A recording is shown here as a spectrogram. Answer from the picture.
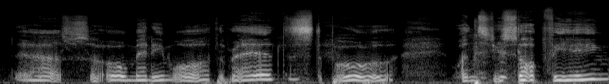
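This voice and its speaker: A female-sounding, put-on character voice of medium pitch speaks at a very slow pace. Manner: creepy, menacing.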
